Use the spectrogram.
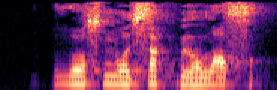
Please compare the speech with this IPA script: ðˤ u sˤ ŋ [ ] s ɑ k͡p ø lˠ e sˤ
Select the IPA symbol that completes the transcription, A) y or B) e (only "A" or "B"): A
